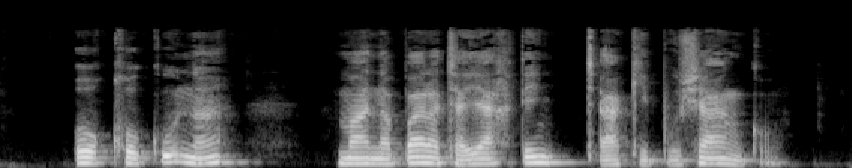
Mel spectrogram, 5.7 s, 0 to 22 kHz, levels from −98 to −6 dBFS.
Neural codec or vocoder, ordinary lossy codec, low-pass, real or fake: none; AAC, 48 kbps; 10.8 kHz; real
